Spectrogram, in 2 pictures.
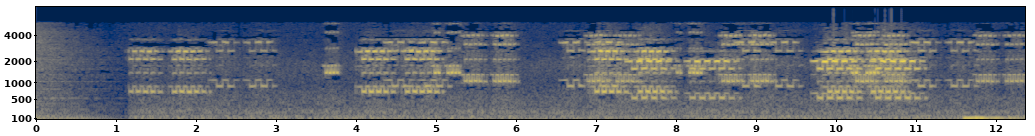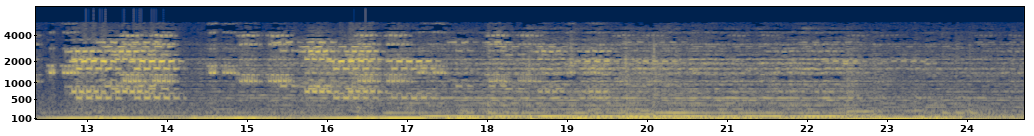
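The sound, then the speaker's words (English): A telephone rings in repeated bursts of bright, warbling electronic trills, joined midway by a low droning hum that swells toward the end as the ringing blurs into a busier wash of sound. “Phone, friend or foe.”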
